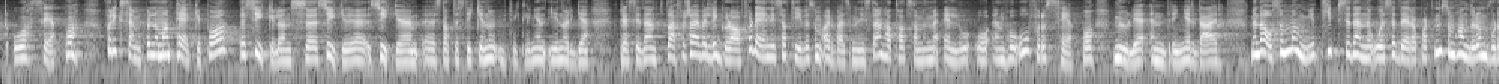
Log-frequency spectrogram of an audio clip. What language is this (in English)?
Norwegian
